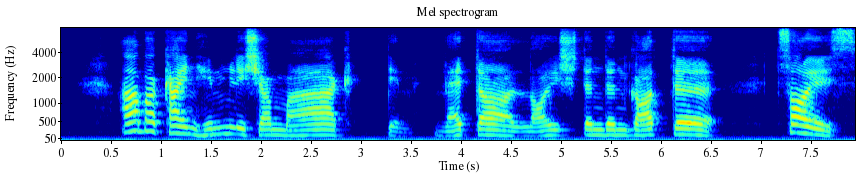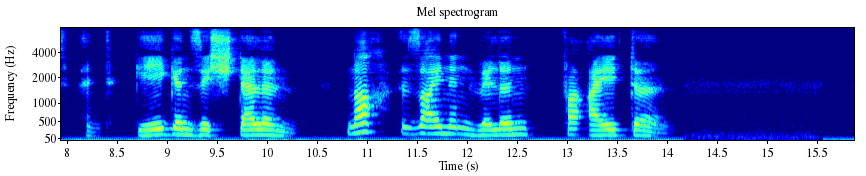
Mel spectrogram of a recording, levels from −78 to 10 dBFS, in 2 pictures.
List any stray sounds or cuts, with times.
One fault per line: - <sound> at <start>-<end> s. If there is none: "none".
none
